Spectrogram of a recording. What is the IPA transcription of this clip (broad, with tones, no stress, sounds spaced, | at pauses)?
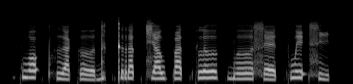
k w ɔ˥˩ ʔ pʰ ɯ˨˩ a̯ k ɤː˩˦ d ɯ˥˩ k̚ t r a˥˩ t̚ t͡ɕ a˥˩ w p a˥˩ t̚ k l ɤː˥˩ k̚ b ɤː˧ s ɛː˨˩ t̚ k w e˥˩ ʔ s i˨˩ t̚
